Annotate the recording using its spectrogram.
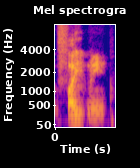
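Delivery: ordinary talk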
